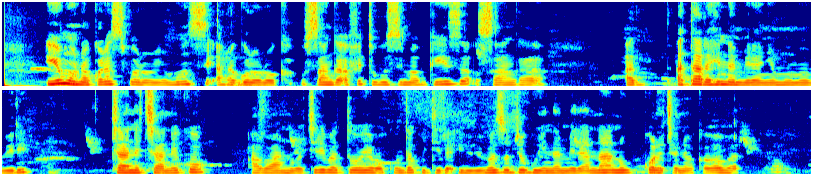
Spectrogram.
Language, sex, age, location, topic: Kinyarwanda, female, 18-24, Kigali, health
